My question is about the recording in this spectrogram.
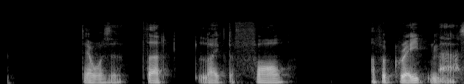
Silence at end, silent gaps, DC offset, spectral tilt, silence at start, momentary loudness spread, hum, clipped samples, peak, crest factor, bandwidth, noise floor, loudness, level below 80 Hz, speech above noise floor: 0 s; none; under 0.1%; -7.5 dB/octave; 0.8 s; 11 LU; none; under 0.1%; -2 dBFS; 22 dB; 7.6 kHz; -86 dBFS; -24 LUFS; -46 dBFS; 63 dB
